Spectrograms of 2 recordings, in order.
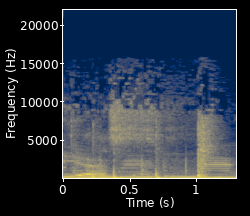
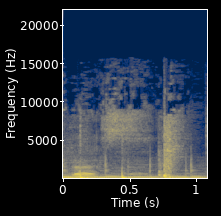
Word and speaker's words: Es: still getting it wrong it's not a yes it's us that's it say my name right i guess you could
